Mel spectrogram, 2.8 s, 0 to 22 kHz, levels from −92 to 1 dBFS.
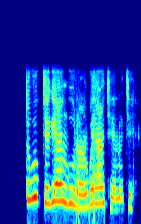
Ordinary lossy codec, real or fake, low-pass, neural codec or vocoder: Opus, 16 kbps; real; 7.2 kHz; none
